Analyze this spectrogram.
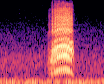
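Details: Raven at Ocean Beach, San Francisco, giving a single harsh, hoarse croak lasting about a quarter second, rich and grating, over a steady low rumble of background noise.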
